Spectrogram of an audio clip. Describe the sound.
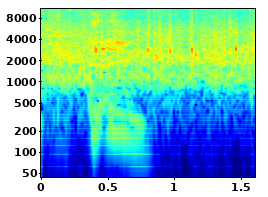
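An audience claps steadily for a guest in a dense, crackling wash of applause, with a brief voice rising over it near the start.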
